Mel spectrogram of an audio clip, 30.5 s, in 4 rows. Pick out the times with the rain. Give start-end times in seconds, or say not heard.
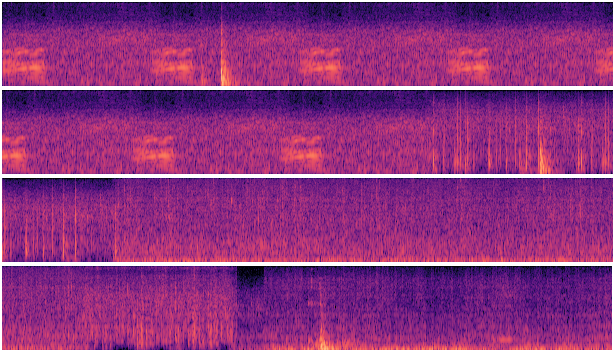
0.0-30.4.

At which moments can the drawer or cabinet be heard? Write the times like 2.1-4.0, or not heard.
2.5-2.9, 14.1-14.5, 26.7-27.5.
